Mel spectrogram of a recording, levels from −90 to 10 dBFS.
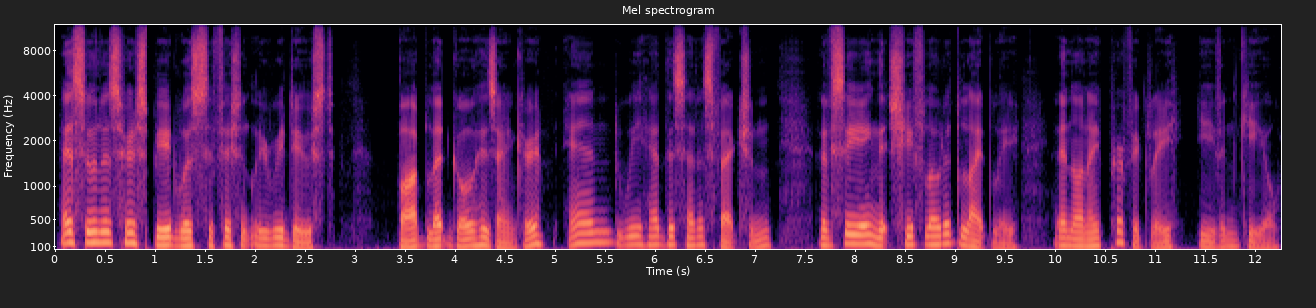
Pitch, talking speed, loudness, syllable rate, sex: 110 Hz, 145 wpm, -17 LUFS, 4.2 syllables/s, male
